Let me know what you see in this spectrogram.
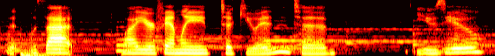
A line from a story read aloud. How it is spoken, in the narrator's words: Ballad like chuckles, but she has a pensive look on her face, and says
